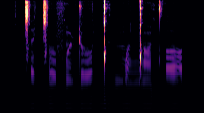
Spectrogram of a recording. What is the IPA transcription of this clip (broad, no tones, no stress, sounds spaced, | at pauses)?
ǀ ə ǀ o f õ ʈ o ɡ͡ǃ ɯ ŋ͡m ɔ ŋ͡ǃ ɔ̃ t̪ʰ ɔ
